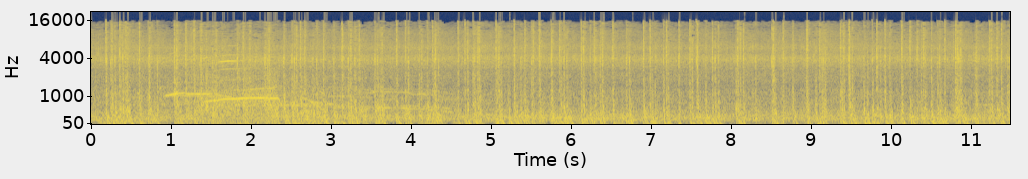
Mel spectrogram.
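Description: Fireworks going off close by: a loud, dense, continuous crackle of rapid bangs and pops, with a short whistle about a second in.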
